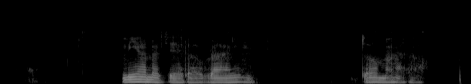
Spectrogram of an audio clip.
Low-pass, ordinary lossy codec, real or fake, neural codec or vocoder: 7.2 kHz; Opus, 32 kbps; fake; codec, 16 kHz, 4.8 kbps, FACodec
